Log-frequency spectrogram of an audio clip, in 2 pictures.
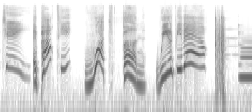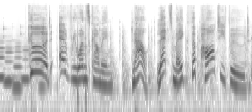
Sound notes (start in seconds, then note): none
